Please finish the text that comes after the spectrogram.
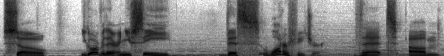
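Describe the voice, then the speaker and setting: Man, game master, relaxed descriptive narration, animated pitch. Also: slow pace, soft background music.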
